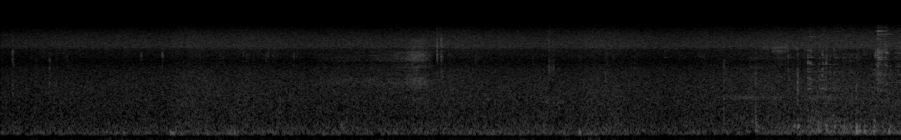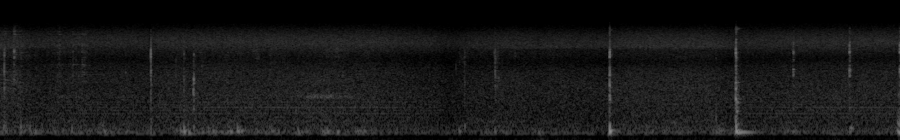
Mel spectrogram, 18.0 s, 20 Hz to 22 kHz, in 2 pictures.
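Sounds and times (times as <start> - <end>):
handling noise: 7.0 - 12.8.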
